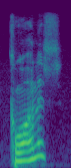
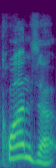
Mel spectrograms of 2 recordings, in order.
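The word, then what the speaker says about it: Kwanzaa: First of all, this is a very wonderful time of year because it's Hanukkah, it's Christmas, and it's Kuanas. Quanza. Kwanza.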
